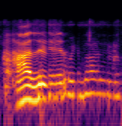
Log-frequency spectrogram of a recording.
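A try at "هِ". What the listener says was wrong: হা জের নয়, খাড়া জের, এটা কি রয়েছে? হা খাড়া জের কি বলছেন আপনি? তাহলে একসঙ্গে কি হচ্ছে? কি হচ্ছে একসঙ্গে?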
